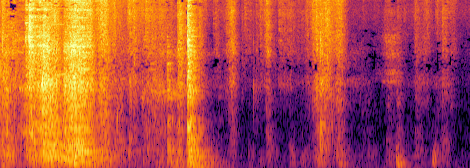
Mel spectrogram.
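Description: Metal pieces scraping across a steel workbench for about a second and a half, then a single knock and a few faint taps.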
